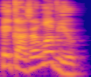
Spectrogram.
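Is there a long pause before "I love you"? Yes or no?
no. No long pause comes before "I love you."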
